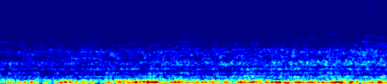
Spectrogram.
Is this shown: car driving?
yes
